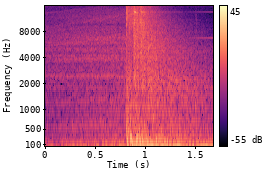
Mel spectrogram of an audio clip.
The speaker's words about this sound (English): Instead, there's another sound outside, all too familiar, the sudden, unmistakable crack of a gunshot, deafening the suburban street.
